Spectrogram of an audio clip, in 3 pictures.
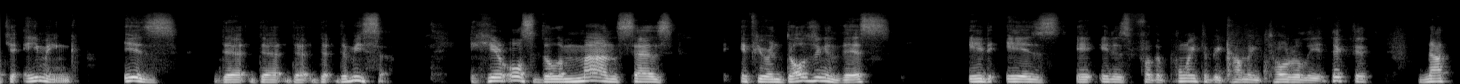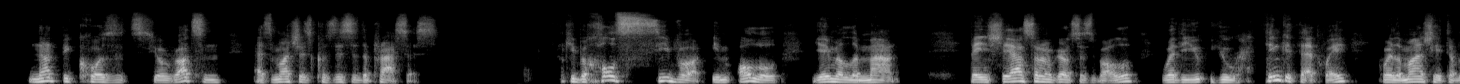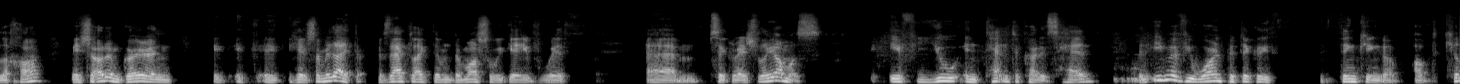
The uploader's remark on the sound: This shiur take place over Zoom on Motzei Shabbos.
